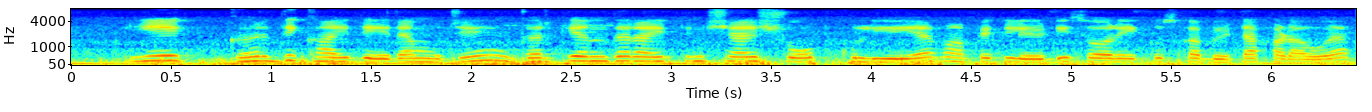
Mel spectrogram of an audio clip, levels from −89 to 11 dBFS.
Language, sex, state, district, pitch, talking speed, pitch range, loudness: Hindi, male, Punjab, Fazilka, 115 Hz, 260 wpm, 105-165 Hz, -16 LUFS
